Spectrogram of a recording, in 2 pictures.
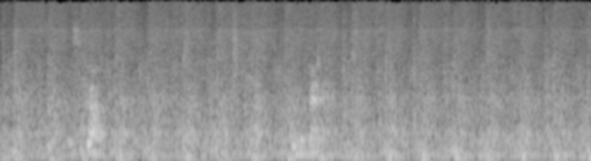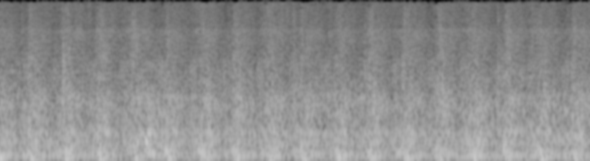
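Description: Running footfalls on a treadmill deck, an even rhythm of about three steps a second.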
